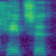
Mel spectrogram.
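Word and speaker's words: Cait Sith: sa uh again mispronunciations we always called it Kate Sith back in the days of the PS1 yeah I uh I think it's kaii but I I just call it K as well we'll find out when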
